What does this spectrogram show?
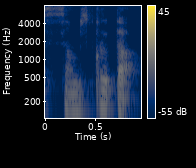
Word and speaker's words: Sanskrit: A Sanskrit word is originally pronounced as Samskrita. So, but due to language and pronunciation difference, people have started to pronounce it as Sanskrit.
